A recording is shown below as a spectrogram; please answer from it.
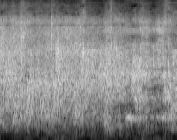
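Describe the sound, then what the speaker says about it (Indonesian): Students in a school classroom applaud a group after a lesson discussion, a loud, continuous burst of clapping close by that runs the whole short stretch. "Kasih tepuk tangan dulu untuk"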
